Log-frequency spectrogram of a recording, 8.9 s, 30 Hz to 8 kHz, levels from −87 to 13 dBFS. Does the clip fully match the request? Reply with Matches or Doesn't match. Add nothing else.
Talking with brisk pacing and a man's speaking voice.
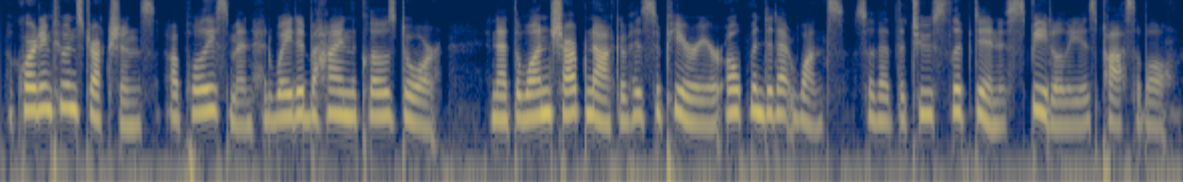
Doesn't match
